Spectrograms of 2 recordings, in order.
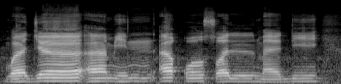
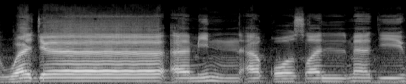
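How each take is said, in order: First: The long vowel in jaa is held briefly. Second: The long vowel in jaa is held extra long. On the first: The speaker calls it wrong. "kalau kita baca dua tak cukup" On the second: The speaker calls it right. "kena baca"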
